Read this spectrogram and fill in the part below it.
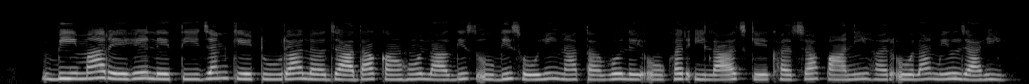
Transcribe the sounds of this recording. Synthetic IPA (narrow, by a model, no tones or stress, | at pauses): biːmaːɾeːɦeleːt̪iːd͡ʒənkeʈuːɾaləd͡ʒaːd̪akə̃ɦõlaːɡɪsʊɡɪsɦoːɦinat̪əbʱoleʔoːkʰəɾɪlaːd͡ʒkekʰəɾt͡ʃapaːniɦɐɾoːlamɪld͡ʒaːɦiː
